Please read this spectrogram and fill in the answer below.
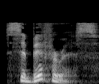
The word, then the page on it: sebiferous: British English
